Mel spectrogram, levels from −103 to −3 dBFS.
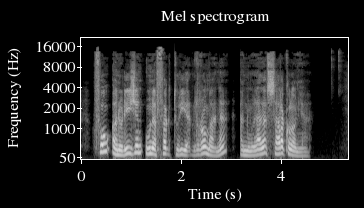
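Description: MP2 compression runs through the whole speech clip. The top end sounds dull and the remaining detail has a granular, gurgling edge. This is likely MPEG Layer II coding at a low rate around 80 kbps, where upper sub-bands are starved of bits and switch off while the rest are coarsely quantised.

DAB burbling appears from 4.41 to 4.58 s as a brief burst of burbling, with short blips of noise in single sub-bands. Bit errors, on the order of 0.3 percent, got past error correction and corrupted samples across 25 frames.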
